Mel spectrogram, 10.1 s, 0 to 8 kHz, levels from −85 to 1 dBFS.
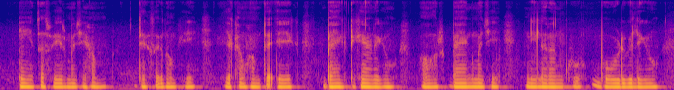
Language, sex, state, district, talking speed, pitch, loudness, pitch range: Hindi, male, Uttarakhand, Tehri Garhwal, 140 wpm, 120 Hz, -20 LUFS, 120-125 Hz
